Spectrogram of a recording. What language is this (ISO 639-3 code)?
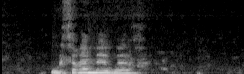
kab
